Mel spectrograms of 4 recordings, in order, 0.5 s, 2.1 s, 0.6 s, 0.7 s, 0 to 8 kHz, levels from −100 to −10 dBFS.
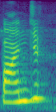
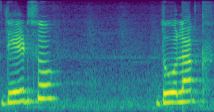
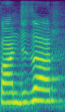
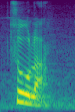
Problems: constant background noise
